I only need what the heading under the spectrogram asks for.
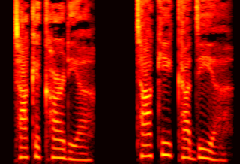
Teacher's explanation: Stress car and keep D soft.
